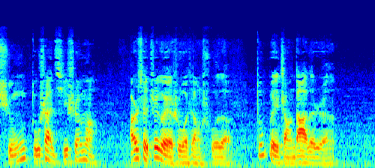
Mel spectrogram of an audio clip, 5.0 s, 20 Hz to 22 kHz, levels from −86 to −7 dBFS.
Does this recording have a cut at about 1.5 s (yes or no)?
no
